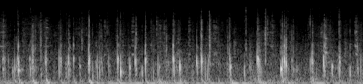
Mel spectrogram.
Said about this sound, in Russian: Дилижанс тяжело дернулся, сдвинулся. Лошадки побежали.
